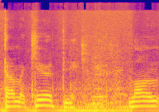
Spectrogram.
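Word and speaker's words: Dharmakīrti: Kirti, Dharma Kirti, long I.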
